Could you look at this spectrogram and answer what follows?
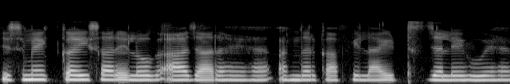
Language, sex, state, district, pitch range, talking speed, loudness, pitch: Hindi, female, Jharkhand, Deoghar, 200-215 Hz, 165 wpm, -16 LUFS, 205 Hz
